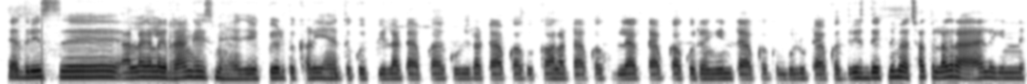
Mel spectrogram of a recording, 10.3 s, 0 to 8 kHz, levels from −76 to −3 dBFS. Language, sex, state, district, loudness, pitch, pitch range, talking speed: Hindi, male, Bihar, Jahanabad, -17 LUFS, 140 Hz, 130-155 Hz, 270 wpm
